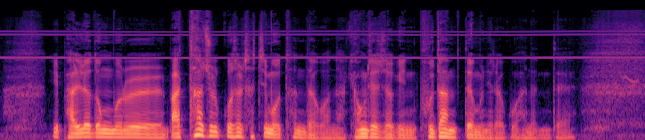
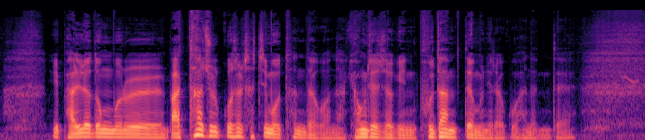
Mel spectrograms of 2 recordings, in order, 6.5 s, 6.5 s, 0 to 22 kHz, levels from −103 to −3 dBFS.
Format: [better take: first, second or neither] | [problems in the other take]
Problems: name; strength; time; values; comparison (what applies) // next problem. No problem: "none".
second | high-pitched whine; faint; throughout; 4 kHz, 25 dB below the speech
